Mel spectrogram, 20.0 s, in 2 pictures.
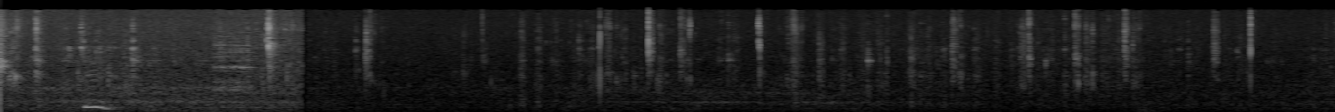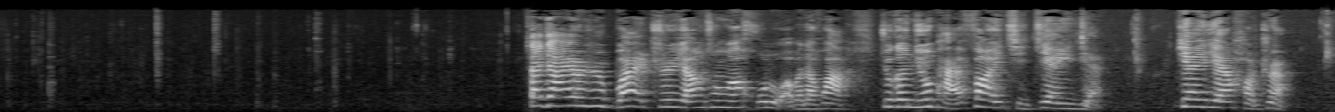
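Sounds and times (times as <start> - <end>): faint chewing of steak: 0.0 - 14.0.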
